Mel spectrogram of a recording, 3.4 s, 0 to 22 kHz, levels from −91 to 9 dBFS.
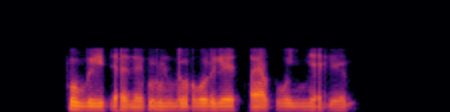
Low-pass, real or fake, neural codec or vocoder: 3.6 kHz; fake; codec, 16 kHz, 1 kbps, FreqCodec, larger model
